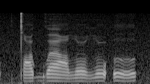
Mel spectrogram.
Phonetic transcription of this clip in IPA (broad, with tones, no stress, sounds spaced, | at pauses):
tˤ o˩˧ ɡʷ aː˨˩ ðˤ o˨˩ ðˤ u˨˩ ʔ ɤ˧˩˧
